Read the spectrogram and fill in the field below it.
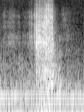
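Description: paper being torn

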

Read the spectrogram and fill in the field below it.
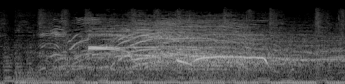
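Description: crowd yelling and cheering

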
